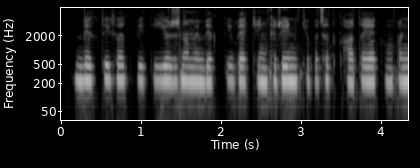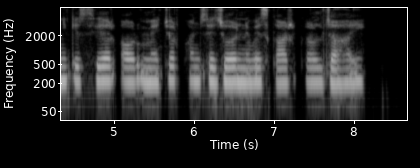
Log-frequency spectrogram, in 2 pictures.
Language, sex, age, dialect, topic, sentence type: Magahi, female, 25-30, Central/Standard, banking, statement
